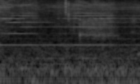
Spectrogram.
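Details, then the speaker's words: Blue Yeti USB microphone with headphone jack used as line output into a studio rack, mic muted: constant low hum with a thin steady high whine, never changing; grounding issue (ground loop) through the sound system. "basically what it is it's it's a grounding issue it took me a long time to figure it out"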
